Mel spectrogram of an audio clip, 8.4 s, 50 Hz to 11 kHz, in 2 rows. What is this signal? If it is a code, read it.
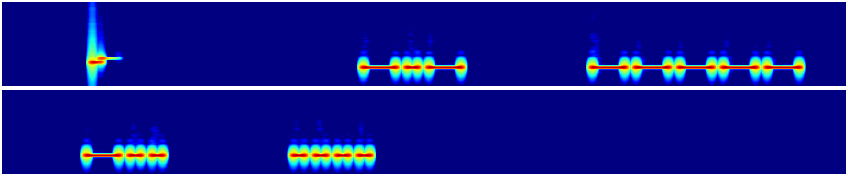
Morse code, heard as a keyed tone, about 22 wpm, spaced as for 10 wpm, 700 Hz. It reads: K0DH
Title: USA Call Signs - 4 Characters - 4x Character Spacing - 22wpm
